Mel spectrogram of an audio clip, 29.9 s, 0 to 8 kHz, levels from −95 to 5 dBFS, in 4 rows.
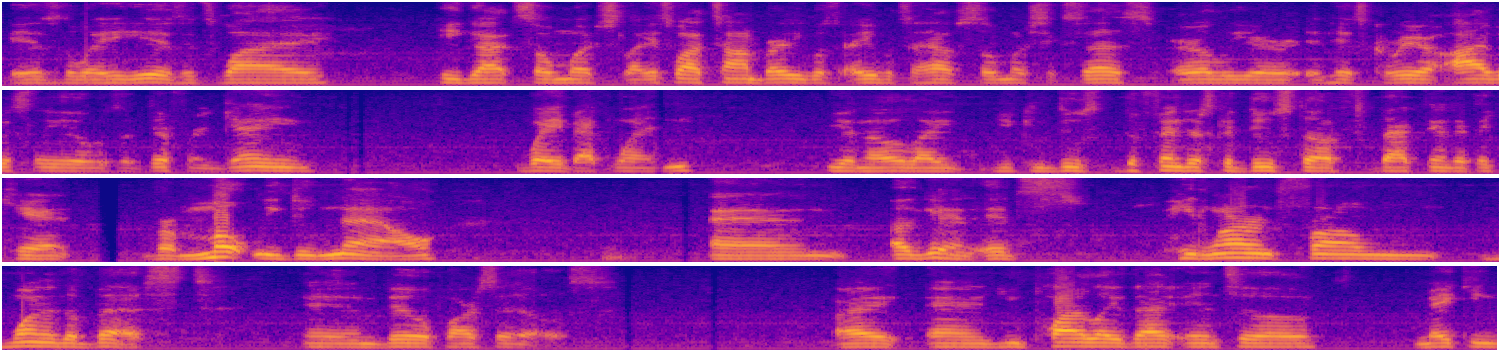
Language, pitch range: English, 120-135 Hz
